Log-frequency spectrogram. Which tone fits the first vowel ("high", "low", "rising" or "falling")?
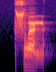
falling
